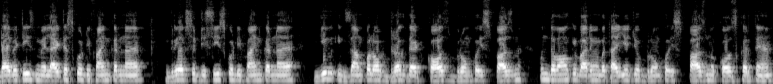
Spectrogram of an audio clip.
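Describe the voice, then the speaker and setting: A man with a fairly high pitch and a dark, mellow tone speaks in a flat monotone. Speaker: pharmacy teacher. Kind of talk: tutorial.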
